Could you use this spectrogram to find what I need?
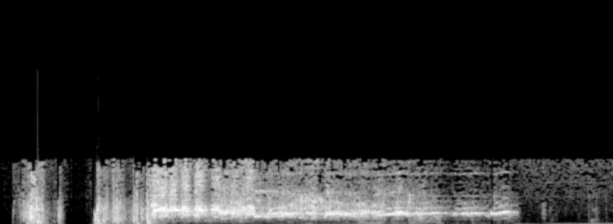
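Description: An explosion booms and debris scatters.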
